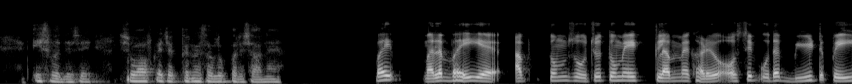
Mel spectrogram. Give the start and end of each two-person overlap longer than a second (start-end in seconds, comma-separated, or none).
none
